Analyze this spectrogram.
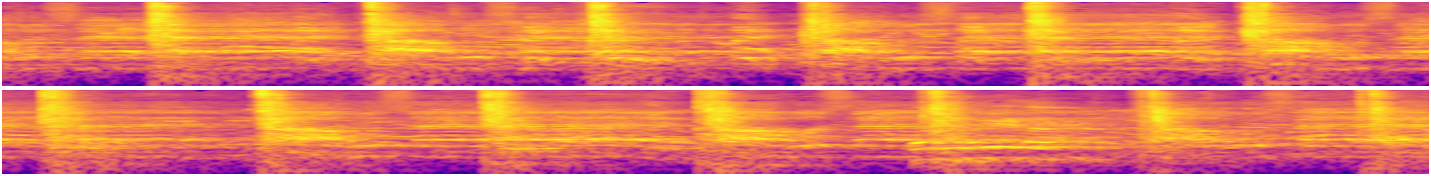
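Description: A crowd of young men chants loudly together in rhythm.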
